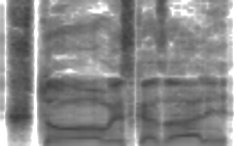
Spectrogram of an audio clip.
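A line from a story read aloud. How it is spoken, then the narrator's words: Drawled by sweaty dandy. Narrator (Russian): протянул потеющий модник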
